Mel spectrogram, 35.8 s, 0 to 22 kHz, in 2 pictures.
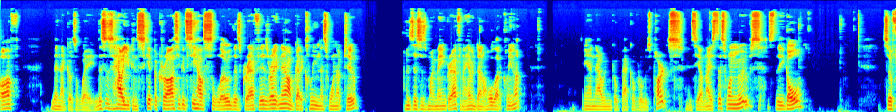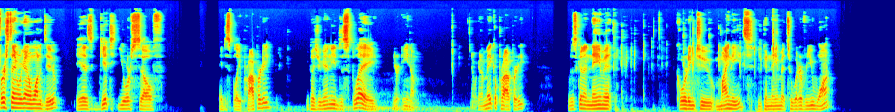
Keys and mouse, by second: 2.3-6.0 drag, 8.8-10.9 middle drag, 11.2 n, 12.7 click, 13.2 n, 13.7 middle click, 16.1 middle click, 16.9 middle click, 20.0 click, 20.3 click, 21.0 click, 22.3 click, 23.5 shift+d, 24.5 click, 25.3 click, 25.6 click, 26.9 n, 29.3-33.4 drag, 30.9 s.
